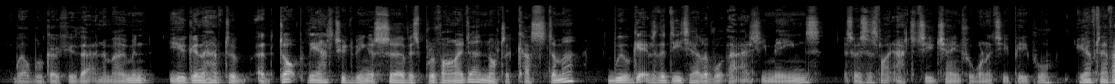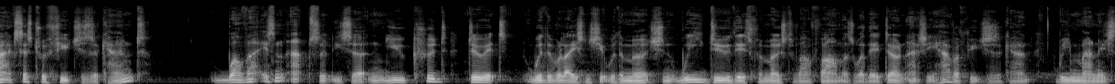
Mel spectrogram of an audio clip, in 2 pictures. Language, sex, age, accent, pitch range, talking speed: English, male, 50-69, British, 75-100 Hz, 235 wpm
